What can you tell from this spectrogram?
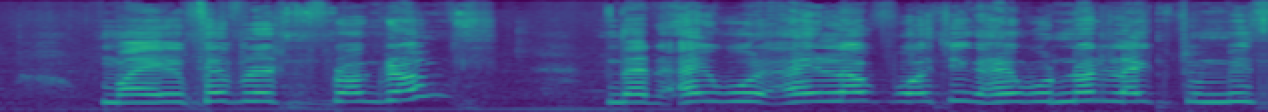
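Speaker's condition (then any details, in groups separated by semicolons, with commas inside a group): Cerebral palsy; from birth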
